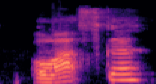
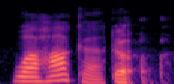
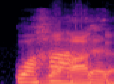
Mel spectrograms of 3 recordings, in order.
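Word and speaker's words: Oaxaca: Oatska. Oatsa. Not that orita. Which one is it? Oaxa. I can't pronounce that word.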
